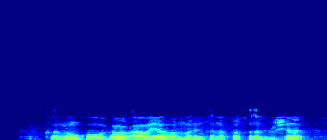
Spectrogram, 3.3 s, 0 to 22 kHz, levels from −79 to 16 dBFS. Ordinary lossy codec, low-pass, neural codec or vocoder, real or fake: AAC, 16 kbps; 7.2 kHz; none; real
